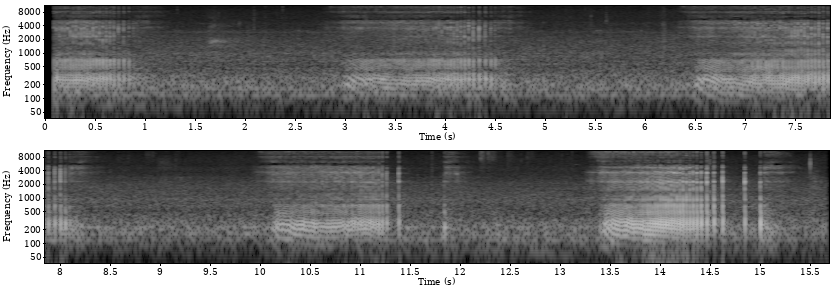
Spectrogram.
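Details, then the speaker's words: Ordinary snoring from a man sleeping after a long day of training, with others laughing at him: five loud, rattling inhaled snores, about one every three seconds, with quiet between them. "and that my friends is the snore of a one star ambassador"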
